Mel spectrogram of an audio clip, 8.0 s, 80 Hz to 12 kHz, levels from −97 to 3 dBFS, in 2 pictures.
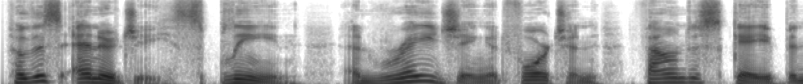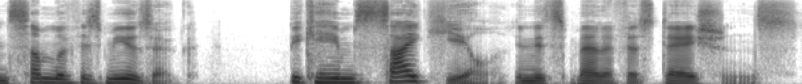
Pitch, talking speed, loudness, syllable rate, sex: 130 Hz, 150 wpm, -20 LUFS, 5.1 syllables/s, male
